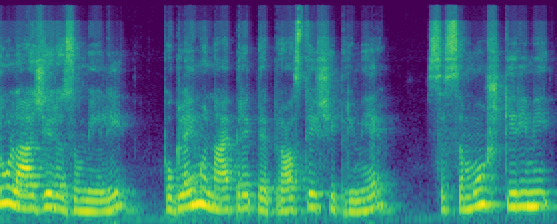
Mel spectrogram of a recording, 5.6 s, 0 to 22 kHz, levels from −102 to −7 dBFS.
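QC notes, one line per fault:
1.01–1.19 s, lost packet rebuilt from error correction: right after "to lažje", a run of lost packets, roughly 100 ms of audio, was filled from low-bitrate redundant copies carried in the following packets. There is no dropout, but the speech turns briefly coarser and grainier.
3.67–3.73 s, lost packet rebuilt from error correction: after "poglejmo najprej preprostejši", a shorter loss of about 40 ms was patched the same way. It shows as a brief rough, noisy blip.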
